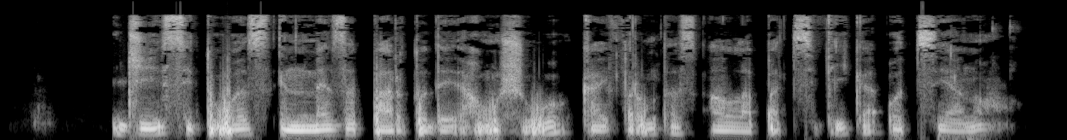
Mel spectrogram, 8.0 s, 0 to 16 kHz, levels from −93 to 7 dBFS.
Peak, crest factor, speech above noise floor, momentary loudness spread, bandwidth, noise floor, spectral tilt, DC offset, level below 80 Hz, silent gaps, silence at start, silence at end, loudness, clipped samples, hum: 0 dBFS; 14 dB; 52 dB; 10 LU; 11.5 kHz; -66 dBFS; -4 dB/octave; under 0.1%; -48 dBFS; none; 0.85 s; 0.5 s; -14 LUFS; under 0.1%; none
